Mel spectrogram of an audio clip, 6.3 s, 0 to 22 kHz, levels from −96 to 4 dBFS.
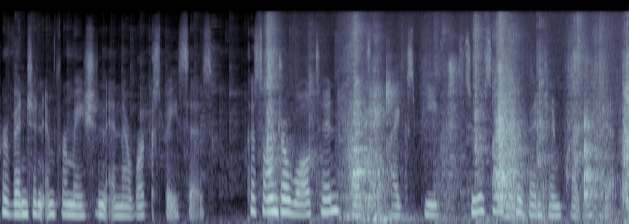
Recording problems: household noises; very loud; throughout; 3 dB above the speech

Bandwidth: 17 kHz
